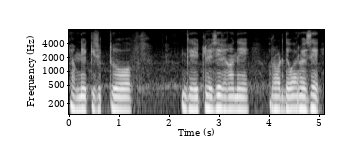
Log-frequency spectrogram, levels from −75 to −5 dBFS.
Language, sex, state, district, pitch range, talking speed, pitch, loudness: Bengali, male, Assam, Hailakandi, 140-155 Hz, 80 wpm, 145 Hz, -14 LUFS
